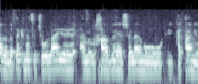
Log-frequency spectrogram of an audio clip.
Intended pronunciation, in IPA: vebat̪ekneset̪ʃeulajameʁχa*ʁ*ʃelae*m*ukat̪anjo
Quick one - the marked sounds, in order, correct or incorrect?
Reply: incorrect: v, correct

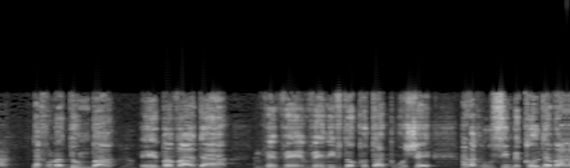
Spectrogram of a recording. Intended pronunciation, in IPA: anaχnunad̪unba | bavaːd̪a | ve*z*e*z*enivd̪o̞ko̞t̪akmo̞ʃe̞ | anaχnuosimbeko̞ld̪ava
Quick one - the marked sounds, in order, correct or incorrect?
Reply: incorrect: v, incorrect: v

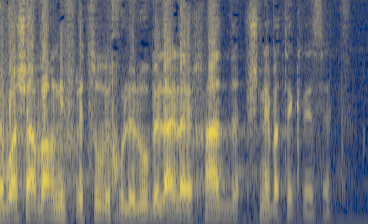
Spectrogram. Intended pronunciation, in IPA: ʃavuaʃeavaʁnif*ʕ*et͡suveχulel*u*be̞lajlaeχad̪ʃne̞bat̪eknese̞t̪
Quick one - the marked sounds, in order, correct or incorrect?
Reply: incorrect: ʁ, correct

